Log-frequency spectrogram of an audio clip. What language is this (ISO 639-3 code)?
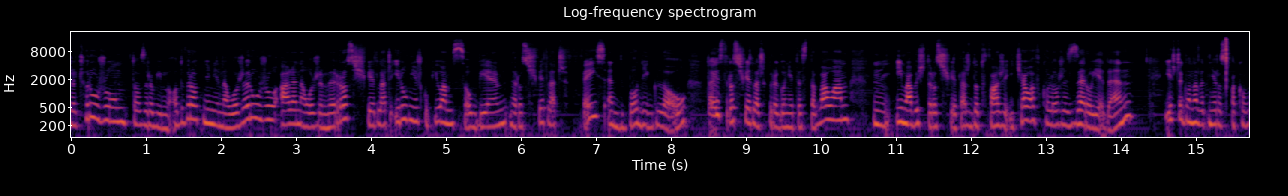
pol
